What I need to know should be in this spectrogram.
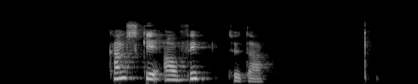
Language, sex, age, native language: Icelandic, other, 50-59, Icelandic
